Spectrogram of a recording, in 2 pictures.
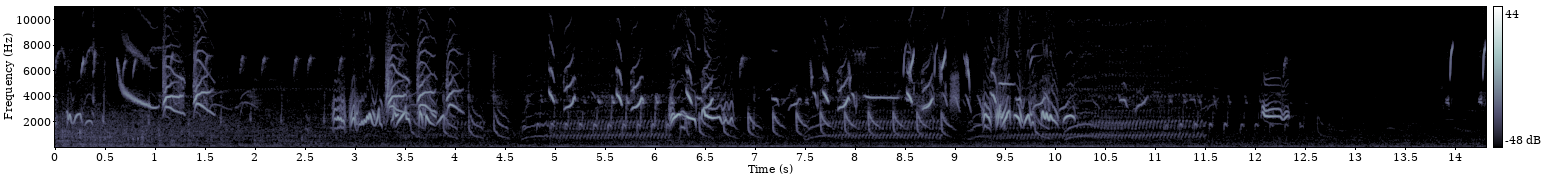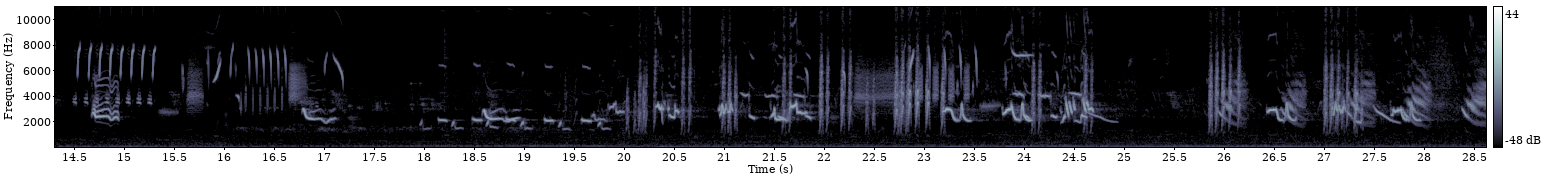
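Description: Songbirds chirping and calling in quick, overlapping runs of short notes, with a lull of a couple of seconds around the middle.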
